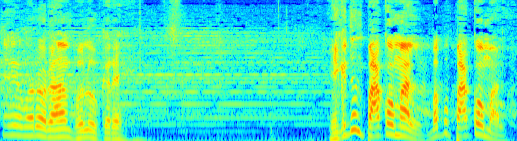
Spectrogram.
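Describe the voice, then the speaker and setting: A man's voice: high-pitched, moderate pace, soft background music. A man, telling a folk comedy monologue on stage and mimicking family members as he goes. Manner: animated storytelling, mimics family voices. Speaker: stand-up comedian.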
